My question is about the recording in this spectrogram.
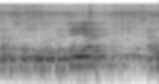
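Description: A voice talking, its words not made out, in a reverberant hall.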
